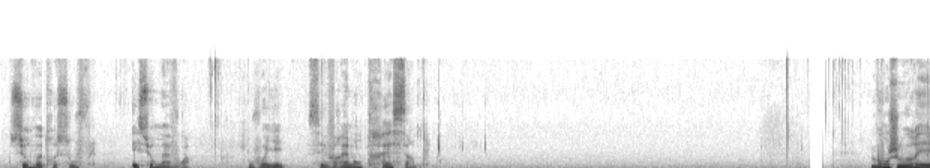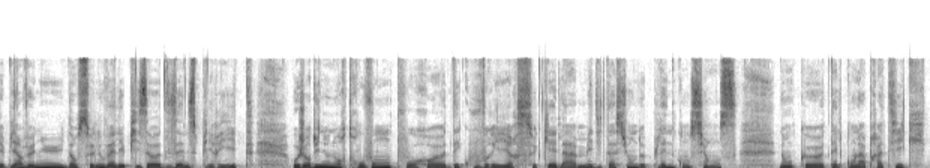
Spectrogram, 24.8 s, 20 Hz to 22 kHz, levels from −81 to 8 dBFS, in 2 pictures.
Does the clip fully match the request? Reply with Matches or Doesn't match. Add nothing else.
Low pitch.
Doesn't match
